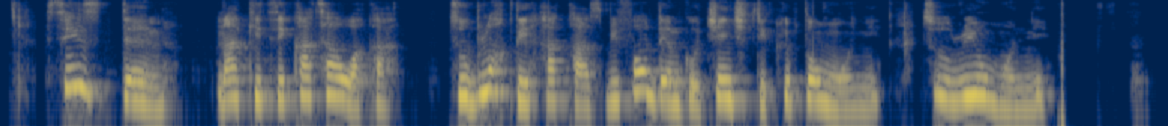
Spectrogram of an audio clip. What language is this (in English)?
Nigerian Pidgin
